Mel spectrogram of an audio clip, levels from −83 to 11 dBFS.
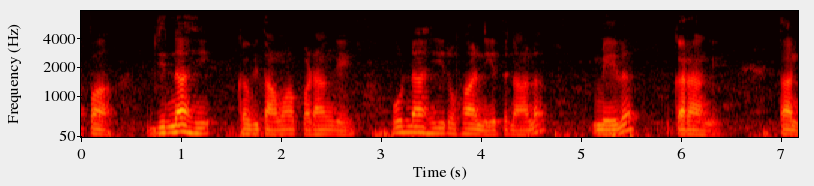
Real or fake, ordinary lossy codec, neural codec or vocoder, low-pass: real; MP3, 48 kbps; none; 7.2 kHz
